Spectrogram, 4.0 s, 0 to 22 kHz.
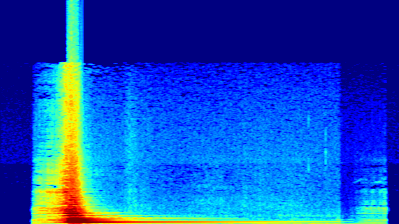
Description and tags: The jouhikko is a traditional, 2 or 3 stringed bowed lyre, from Finland and Karelia.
